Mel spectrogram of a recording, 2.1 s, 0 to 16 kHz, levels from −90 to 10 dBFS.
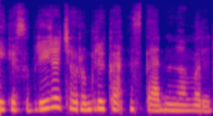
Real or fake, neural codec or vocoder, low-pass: fake; codec, 44.1 kHz, 3.4 kbps, Pupu-Codec; 14.4 kHz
